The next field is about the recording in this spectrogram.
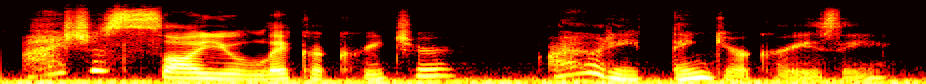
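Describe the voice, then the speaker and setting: A woman's voice: mid-range voice, wildly swooping pitch, brisk, a little hiss or hum. A woman acting a skeptical, insistent young twin sister in an audio drama, speaking conversationally over some background ambience.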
